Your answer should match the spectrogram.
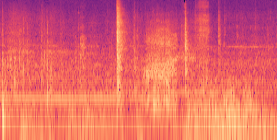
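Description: Someone moving about on a boat, with footsteps and handling noise: one sharp knock just before two seconds in, then about a second of rushing noise and a few light clicks, over a faint steady hum.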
